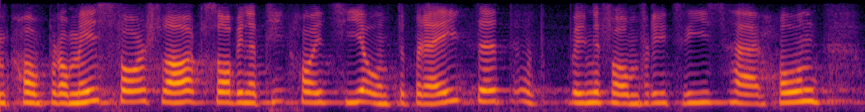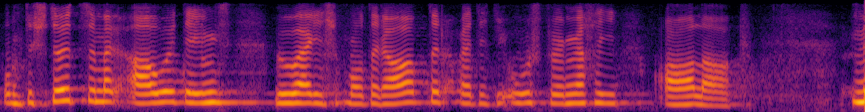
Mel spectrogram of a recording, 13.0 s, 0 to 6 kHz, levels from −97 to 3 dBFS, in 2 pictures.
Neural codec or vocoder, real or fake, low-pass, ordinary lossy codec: autoencoder, 48 kHz, 32 numbers a frame, DAC-VAE, trained on Japanese speech; fake; 5.4 kHz; none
